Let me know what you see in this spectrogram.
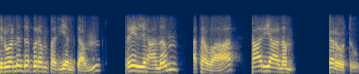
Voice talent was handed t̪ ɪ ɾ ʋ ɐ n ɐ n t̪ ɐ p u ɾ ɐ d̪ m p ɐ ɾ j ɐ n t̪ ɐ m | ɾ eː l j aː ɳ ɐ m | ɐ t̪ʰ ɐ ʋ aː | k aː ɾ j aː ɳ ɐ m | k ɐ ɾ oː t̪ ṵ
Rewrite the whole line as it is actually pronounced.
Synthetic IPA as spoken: t̪ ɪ ɾ ʋ ɐ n ɐ n d̪ ɐ p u ɾ ɐ m p ɐ ɾ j ɐ n t̪ ɐ m | ɾ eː l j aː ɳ ɐ m | ɐ t̪ʰ ɐ ʋ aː | k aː ɾ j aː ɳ ɐ m | k ɐ ɾ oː t̪ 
